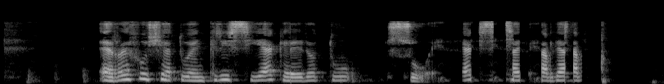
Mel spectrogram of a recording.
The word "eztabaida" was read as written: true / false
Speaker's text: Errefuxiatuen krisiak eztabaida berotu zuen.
false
